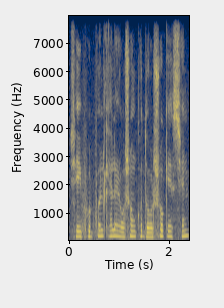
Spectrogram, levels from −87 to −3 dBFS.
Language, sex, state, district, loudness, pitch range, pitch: Bengali, male, West Bengal, Jalpaiguri, -18 LUFS, 170-195 Hz, 185 Hz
